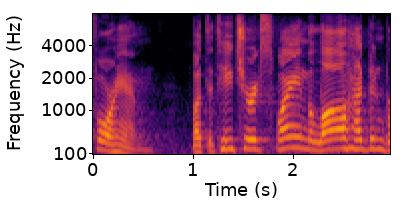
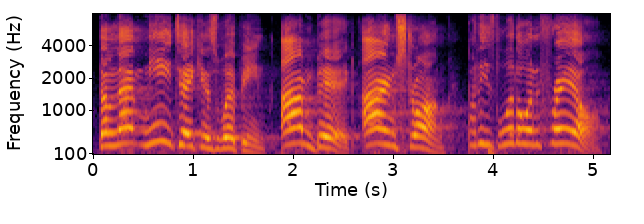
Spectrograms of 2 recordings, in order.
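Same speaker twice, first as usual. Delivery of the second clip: loud, high pleading offer; crying out; 9 semitones higher, 9 dB louder than usual. Retold or imitated. Bully begs teacher to take the whipping, loud high plea. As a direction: cry out to take his place. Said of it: "Jim cries out".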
